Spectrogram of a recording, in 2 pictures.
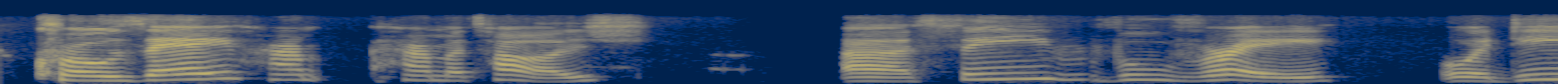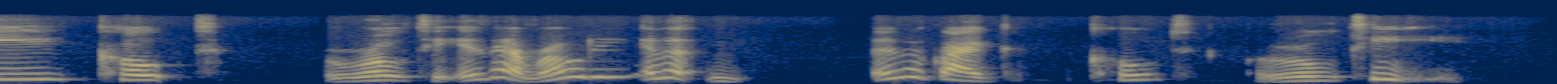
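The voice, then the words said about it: Fake accent on wine names. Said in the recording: “I'm pronouncing it with my fake accent.”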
